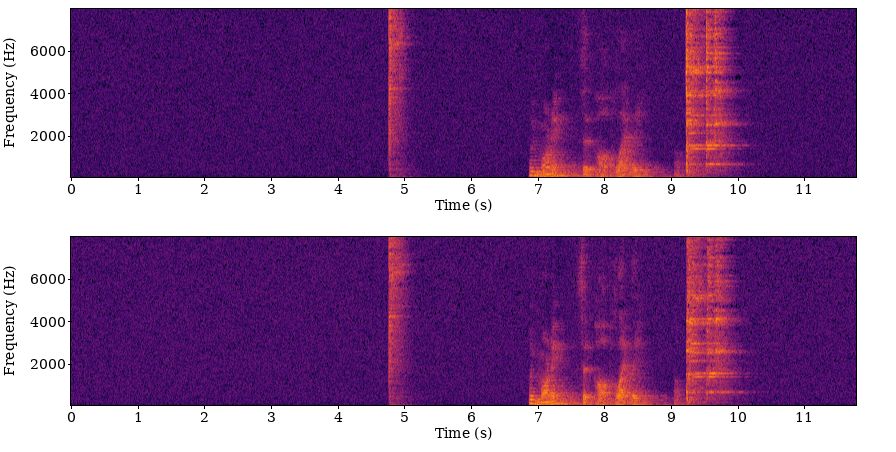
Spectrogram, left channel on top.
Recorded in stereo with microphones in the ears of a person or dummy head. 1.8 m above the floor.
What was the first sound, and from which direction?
A dropped coin, 5° left (ahead or behind).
